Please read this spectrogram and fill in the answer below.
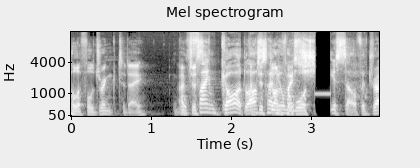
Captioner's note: beep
